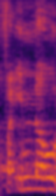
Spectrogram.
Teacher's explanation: فإنہ نون مشدد غنہ کے ساتھ پڑھیں گے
